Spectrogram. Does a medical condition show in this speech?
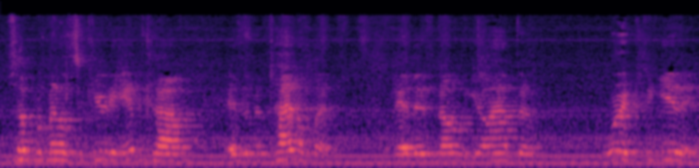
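Yes: cerebral palsy; wheelchair user.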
